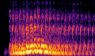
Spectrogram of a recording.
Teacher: C'est le brrr, la trille des lèvres.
